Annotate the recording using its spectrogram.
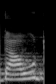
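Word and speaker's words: doubt: तो के साइलेंट है और डाउट है दूसरा तो बी वाला साइलेंट है तो इस तरीके से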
